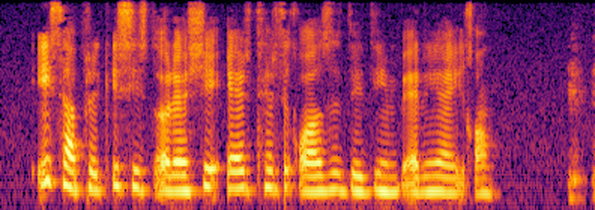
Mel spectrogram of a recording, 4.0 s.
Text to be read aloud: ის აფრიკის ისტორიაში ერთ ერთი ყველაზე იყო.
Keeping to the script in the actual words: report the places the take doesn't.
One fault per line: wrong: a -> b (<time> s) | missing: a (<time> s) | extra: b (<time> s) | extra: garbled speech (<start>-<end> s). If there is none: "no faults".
extra: დიდი იმპერია (2.4 s)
